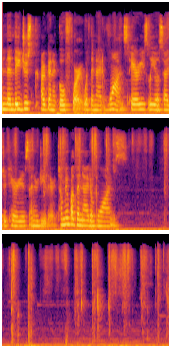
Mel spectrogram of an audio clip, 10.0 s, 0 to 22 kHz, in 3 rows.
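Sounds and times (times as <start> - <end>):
faint background music: 0.0 - 10.0
cards being shuffled: 3.5 - 10.0.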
